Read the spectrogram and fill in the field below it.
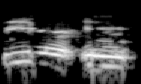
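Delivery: ordinary talk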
